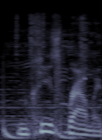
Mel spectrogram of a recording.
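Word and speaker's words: Marques Brownlee: his name Maris Brown uh brown brown brownley Maris brownley that's how you say I always get confused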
